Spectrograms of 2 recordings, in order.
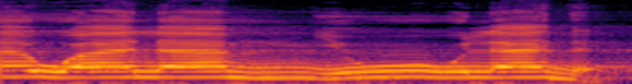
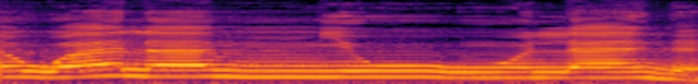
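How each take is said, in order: Both takes have the same delivery.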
